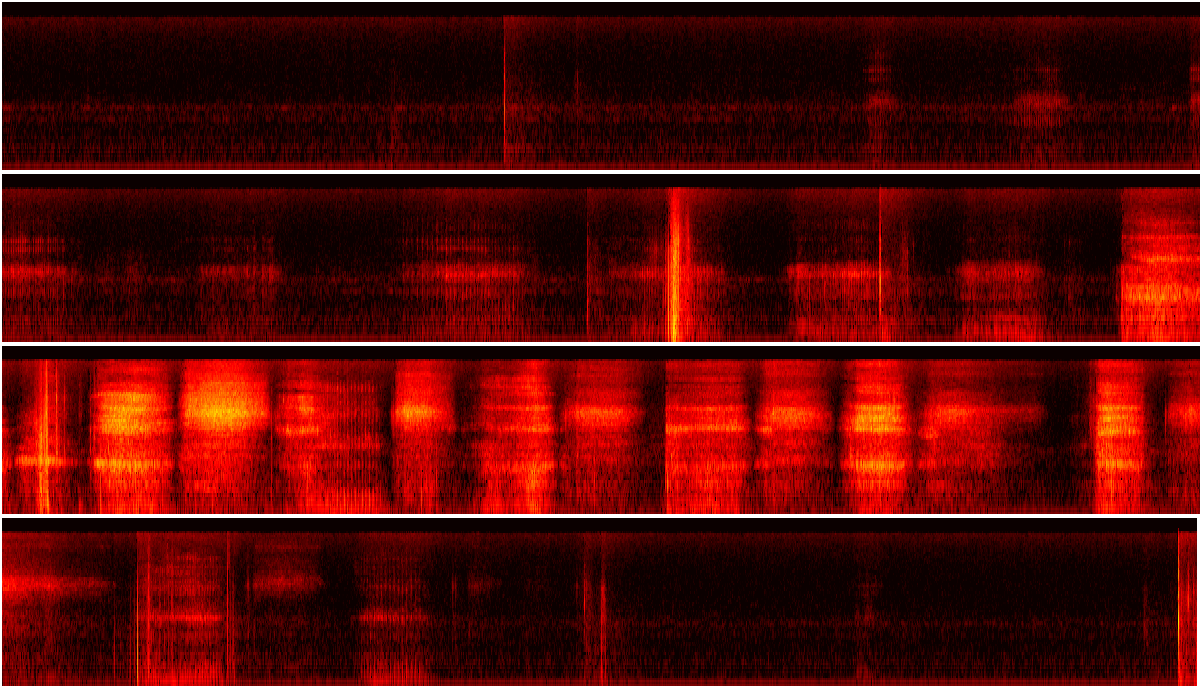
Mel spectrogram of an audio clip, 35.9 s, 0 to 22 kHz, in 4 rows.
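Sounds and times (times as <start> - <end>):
person snoring: 12.0 - 13.0, 13.6 - 16.8, 17.4 - 30.2.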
